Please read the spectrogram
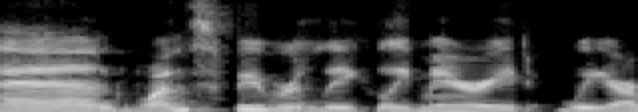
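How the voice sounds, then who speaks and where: A woman's medium-pitched voice with a bright, sharp tone. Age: 70s. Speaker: guest. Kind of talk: casual interview.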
